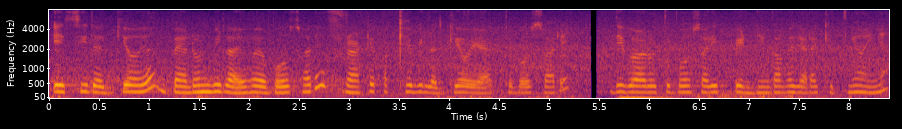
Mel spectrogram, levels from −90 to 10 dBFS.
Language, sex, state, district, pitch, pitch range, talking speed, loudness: Punjabi, female, Punjab, Pathankot, 210 Hz, 200-225 Hz, 200 wpm, -20 LUFS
